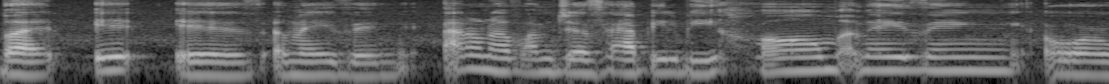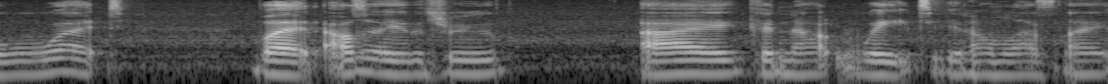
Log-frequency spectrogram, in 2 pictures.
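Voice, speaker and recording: Over noticeable background noise, a woman with an American accent talks fairly slowly at a fairly low pitch. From San Diego, California. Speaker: vlogger. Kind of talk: casual vlog. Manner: chatty, rambling with fillers.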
